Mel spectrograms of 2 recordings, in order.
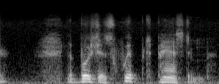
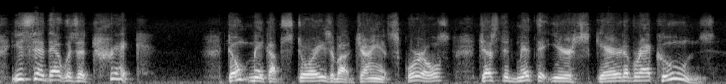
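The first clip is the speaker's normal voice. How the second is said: Queenie's voice; 9 semitones higher than usual. A narrator's reading. Queenie scolding.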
